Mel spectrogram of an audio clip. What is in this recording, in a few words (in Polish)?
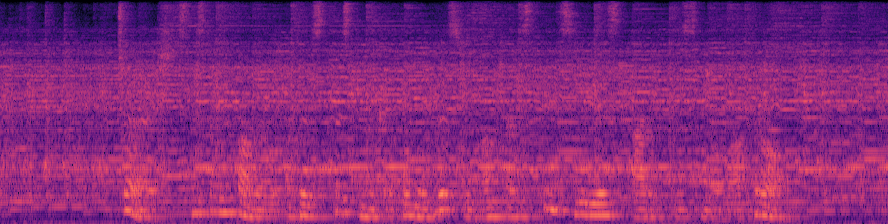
steelseries arctis nova pro glosno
